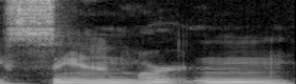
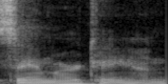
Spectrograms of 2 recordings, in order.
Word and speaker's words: San Martin: up we have my San Martin San Martin I've always pronounced it San marttin but however you pronounce it this is an explore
